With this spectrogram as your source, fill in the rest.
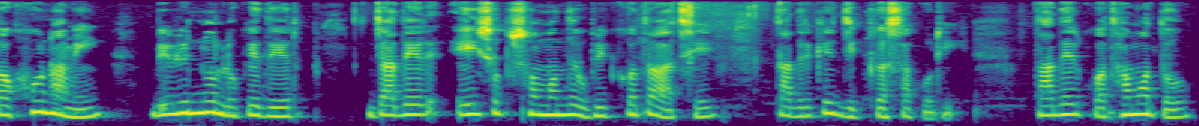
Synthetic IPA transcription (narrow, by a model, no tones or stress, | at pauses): t̪ɔkʰonami | bibʱinːoloked̪eɾ | d͡ʑad̪eɾejʃɔbʃɔmːond̪ʱeobʱiɡːot̪aat͡ɕʰet̪ad̪eɾked͡ʑiɡːaʃakoɾi | t̪ad̪eɾkɔt̪ʰamɔt̪o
